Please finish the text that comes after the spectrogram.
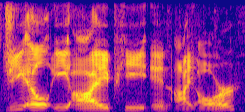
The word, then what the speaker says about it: Gleipnir: I don't even know how to pronounce that series. I've never even heard of that. Gleipnir. It's Gleipnir.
